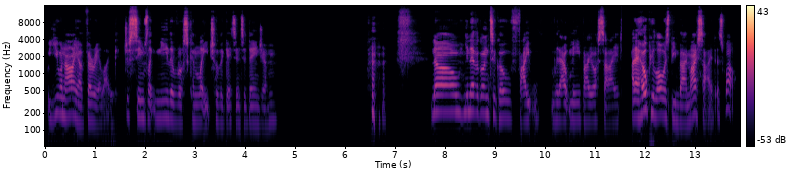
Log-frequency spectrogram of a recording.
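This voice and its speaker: A performer voicing a theatrical supervillain who is tender with a partner, in an intimate audio roleplay that moves between softness and grandiose menace. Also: medium pitch, normal speed, no echo, studio quality, lightly acted. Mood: tender, affectionate. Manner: switches between soft affection and grandiose menace.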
